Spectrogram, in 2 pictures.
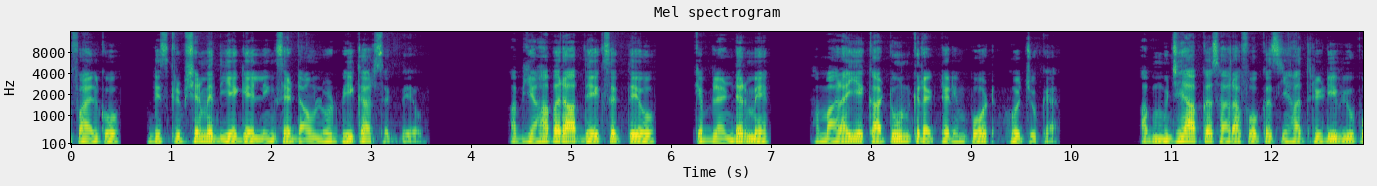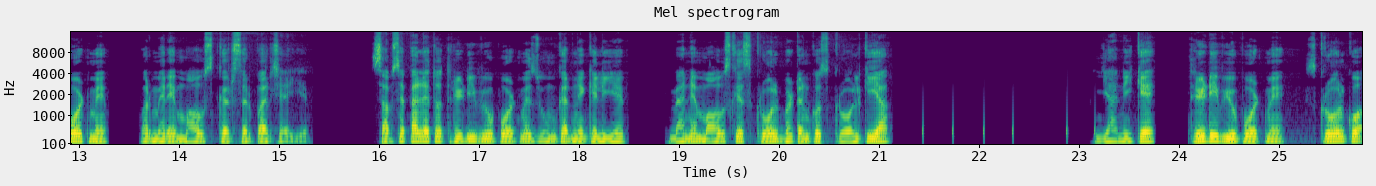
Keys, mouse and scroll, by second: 21.2-25.1 scroll up 1, 25.7-25.8 scroll down 1.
